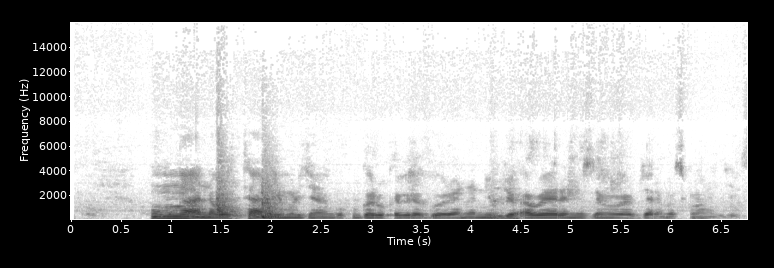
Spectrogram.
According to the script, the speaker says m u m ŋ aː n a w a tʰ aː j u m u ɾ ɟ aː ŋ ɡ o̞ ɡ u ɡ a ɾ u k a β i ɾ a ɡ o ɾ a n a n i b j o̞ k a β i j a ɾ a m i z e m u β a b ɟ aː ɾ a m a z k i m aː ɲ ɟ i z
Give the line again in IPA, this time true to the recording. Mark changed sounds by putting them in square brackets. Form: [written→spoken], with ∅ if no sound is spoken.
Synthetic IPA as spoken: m u m ŋ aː n a w a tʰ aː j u m u ɾ ɟ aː ŋ ɡ o̞ [ɡ→k] u ɡ a ɾ u k a β i ɾ a ɡ o ɾ a n a n i b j o̞ [k→ʔ] a β [i→a] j a ɾ a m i z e m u β a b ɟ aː ɾ a m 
